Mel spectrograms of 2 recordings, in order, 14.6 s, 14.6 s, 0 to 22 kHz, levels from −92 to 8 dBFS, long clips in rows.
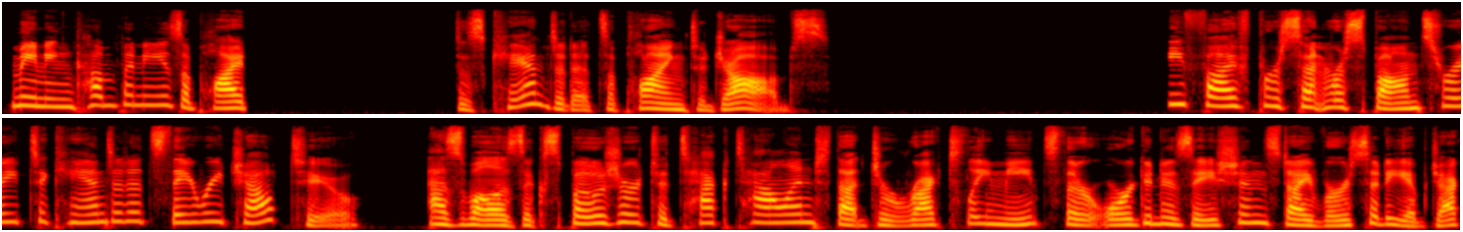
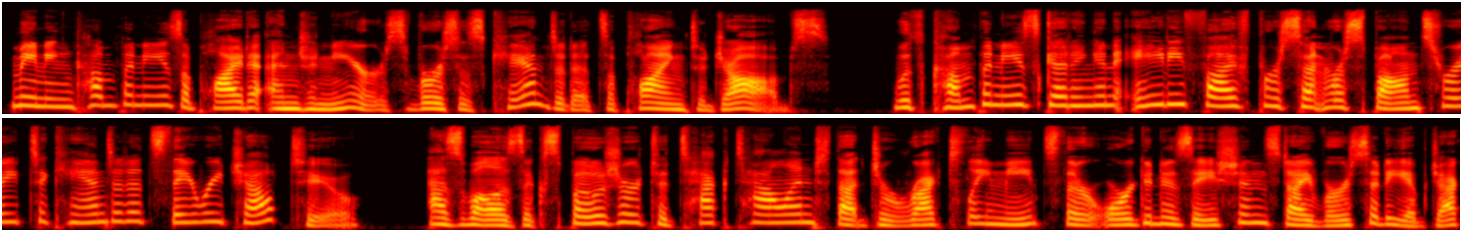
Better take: second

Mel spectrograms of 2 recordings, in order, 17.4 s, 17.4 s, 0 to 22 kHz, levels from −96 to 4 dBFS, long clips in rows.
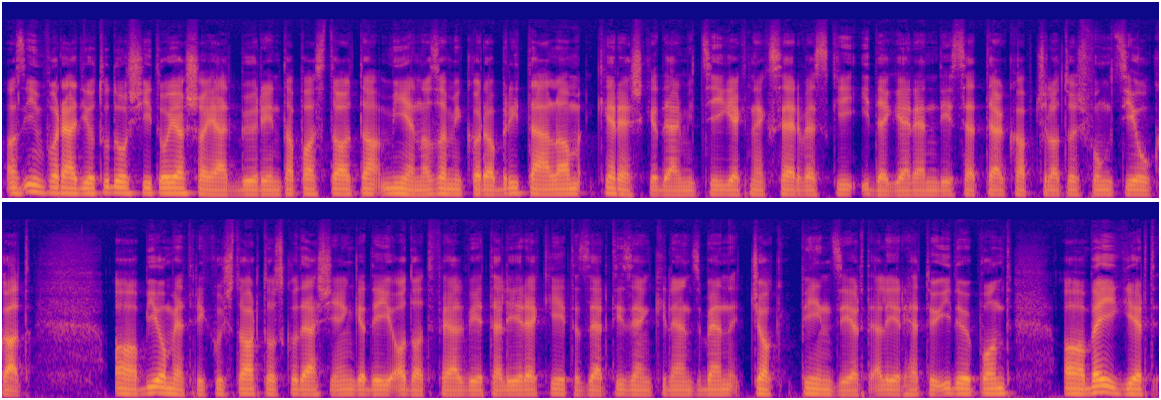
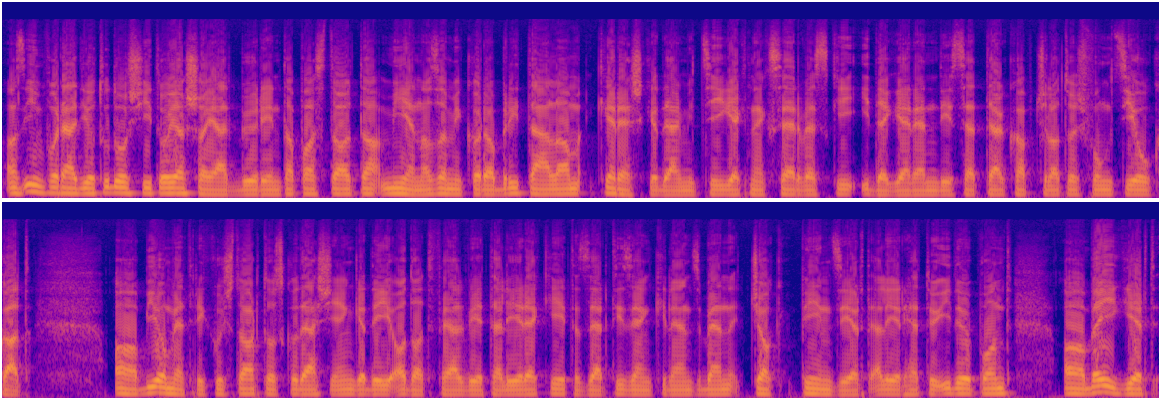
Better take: first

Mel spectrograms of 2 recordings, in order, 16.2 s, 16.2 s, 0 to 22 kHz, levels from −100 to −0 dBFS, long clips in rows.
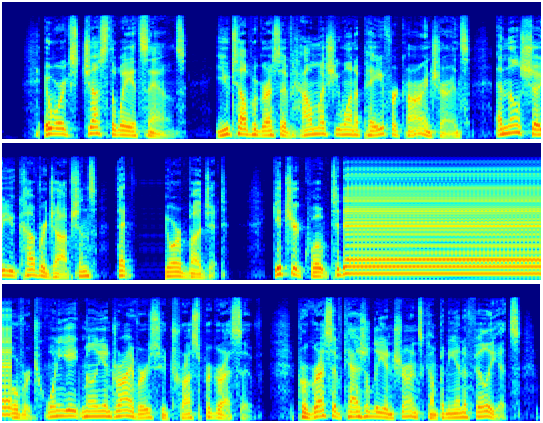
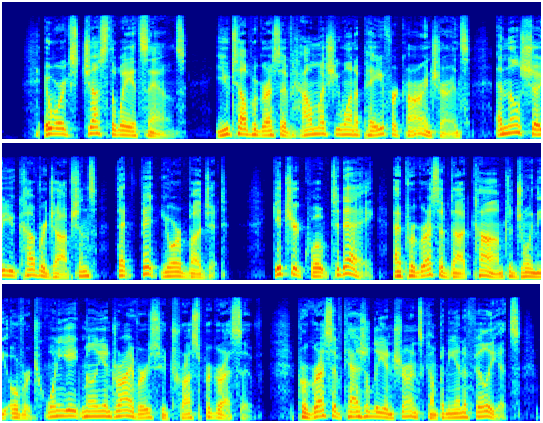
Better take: second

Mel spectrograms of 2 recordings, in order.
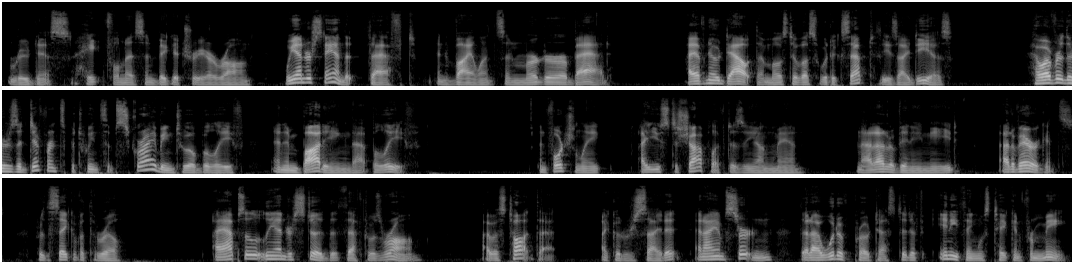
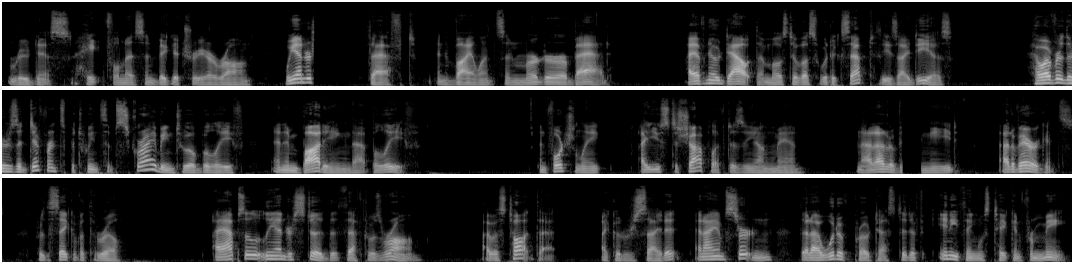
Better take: first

